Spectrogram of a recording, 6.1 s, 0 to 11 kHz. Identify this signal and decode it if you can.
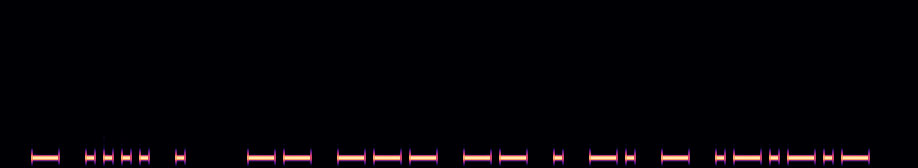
Morse code, heard as a keyed tone, about 21 wpm, 700 Hz. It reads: THE MOMENT.
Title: Sentences from Top 1000 Words - Review Part 6 - 20wpm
